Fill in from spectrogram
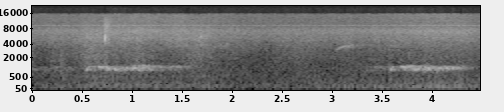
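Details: Morning dove call at a garden edge, 2 October 2021: two level, sustained coos about three seconds apart over a quiet hiss of background noise, with a brief faint chirp between them.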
